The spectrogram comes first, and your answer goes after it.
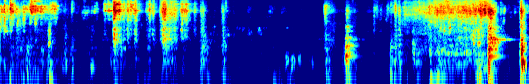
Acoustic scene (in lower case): kitchen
